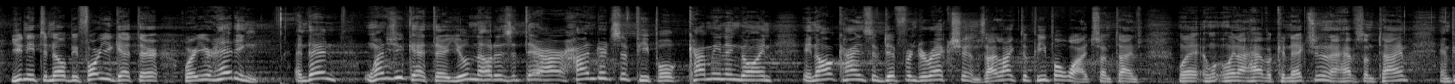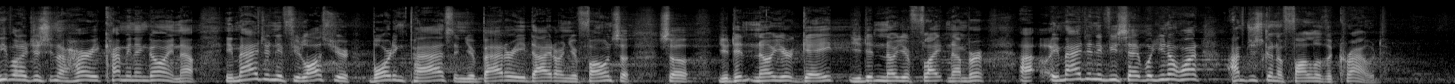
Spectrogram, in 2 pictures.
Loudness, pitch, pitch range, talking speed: -23 LUFS, 190 Hz, 160-210 Hz, 215 wpm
